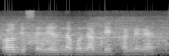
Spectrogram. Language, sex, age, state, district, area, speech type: Tamil, male, 18-30, Tamil Nadu, Tiruvannamalai, rural, spontaneous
